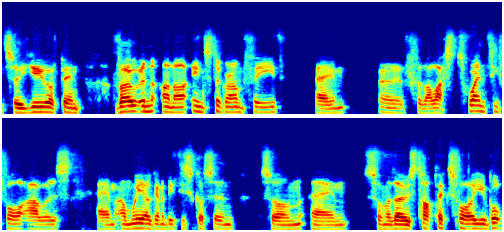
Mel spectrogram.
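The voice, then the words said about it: Scouse accent. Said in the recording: “by my Scouse accent”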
